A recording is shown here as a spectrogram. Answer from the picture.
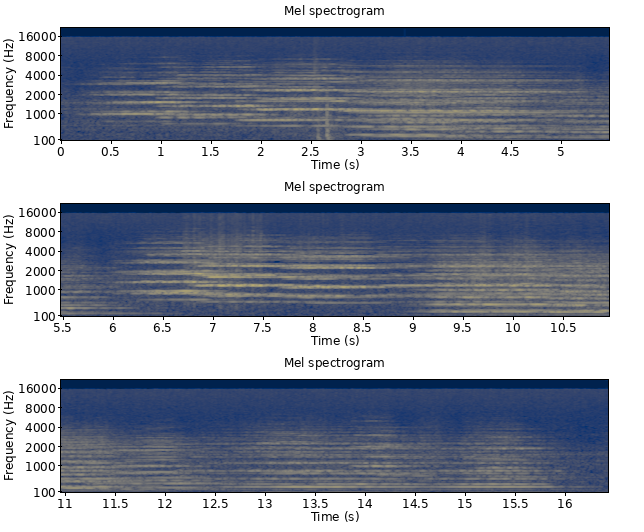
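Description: Solo cello with a string chamber orchestra playing a slow classical passage: low held notes under higher bowed melodic lines. It comes in softly and rises and falls in several long swells.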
